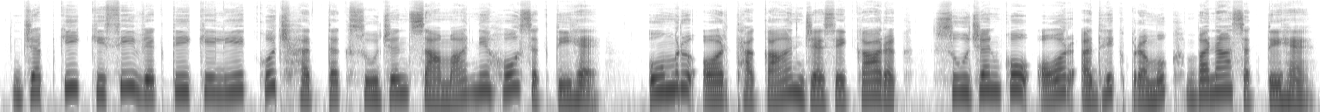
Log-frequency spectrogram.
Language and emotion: Hindi, neutral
